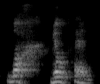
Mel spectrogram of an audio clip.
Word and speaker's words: Loch Lomond: Sorry, can you maybe repeat that in a correct pronunciation for the listeners back home? Loch Lomond.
